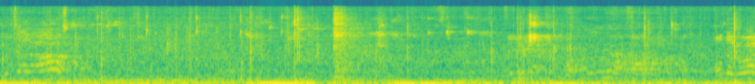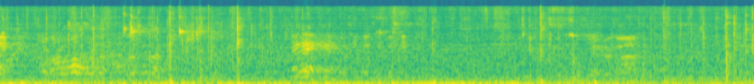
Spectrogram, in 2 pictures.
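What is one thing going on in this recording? Players call out and shout to each other at a distance.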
